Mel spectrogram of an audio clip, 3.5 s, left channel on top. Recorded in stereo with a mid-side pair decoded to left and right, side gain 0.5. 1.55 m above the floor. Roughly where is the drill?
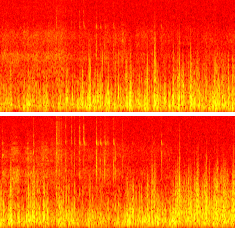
I don't hear a drill.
